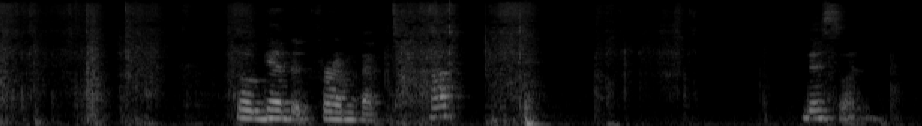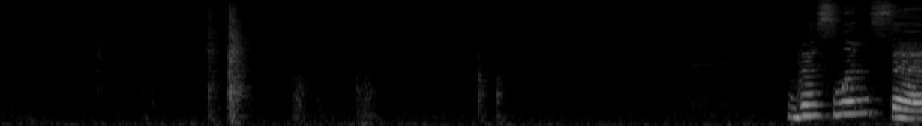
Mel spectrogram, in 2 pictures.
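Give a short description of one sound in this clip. Paper rustles as cards are shuffled and handled.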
